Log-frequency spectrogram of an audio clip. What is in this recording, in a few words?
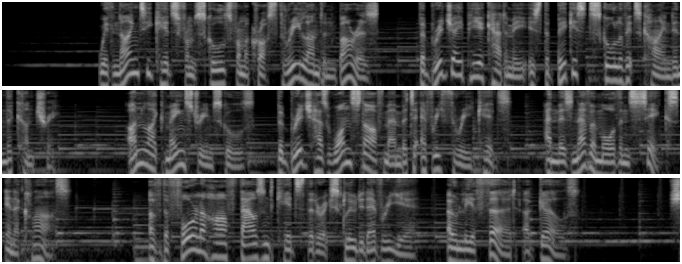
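documentary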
